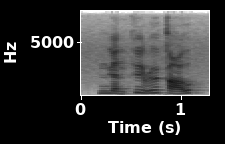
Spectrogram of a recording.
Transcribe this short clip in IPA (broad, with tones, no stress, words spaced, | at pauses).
n̪ɥɛ˨˩nt̪ʰy˥˩ ɻɻ̩˥kɑ˧˥ʊ̯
